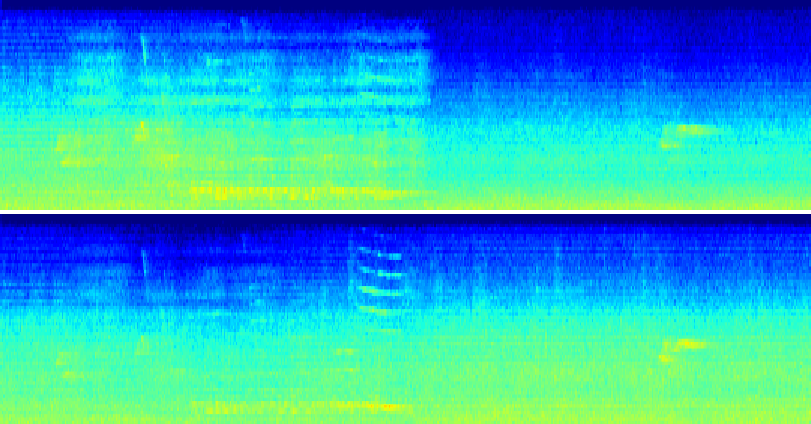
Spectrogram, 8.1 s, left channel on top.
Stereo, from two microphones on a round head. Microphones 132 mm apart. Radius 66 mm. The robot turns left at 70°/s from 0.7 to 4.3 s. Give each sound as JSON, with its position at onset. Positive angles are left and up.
{"t": 0.0, "sound": "running water", "azimuth_deg": 140, "distance_m": 3.5}
{"t": 1.9, "sound": "a violin", "azimuth_deg": 85, "distance_m": 6.0}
